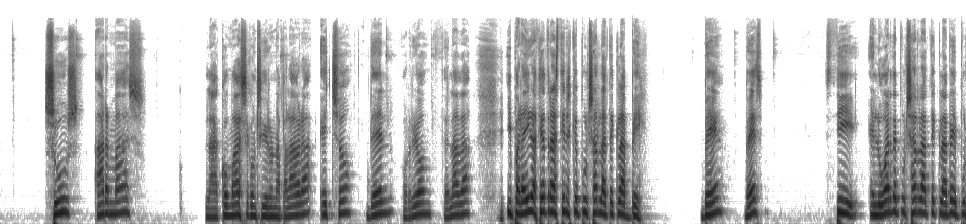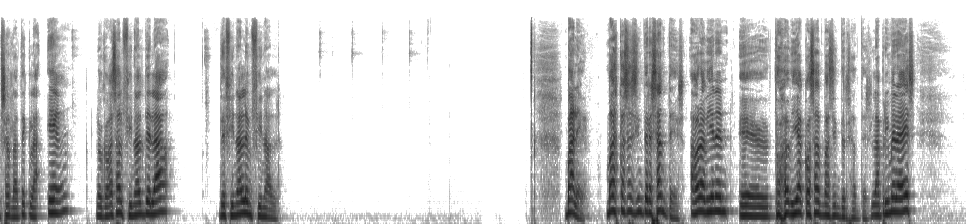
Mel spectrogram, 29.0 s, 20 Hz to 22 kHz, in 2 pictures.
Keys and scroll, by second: 0.0-1.0 typing, 10.3-11.5 typing, 15.5-16.4 typing, 17.5-20.5 typing.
